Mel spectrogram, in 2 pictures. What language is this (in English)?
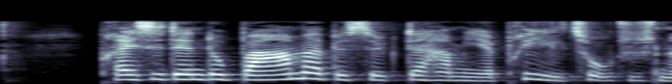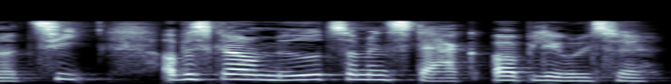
Danish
